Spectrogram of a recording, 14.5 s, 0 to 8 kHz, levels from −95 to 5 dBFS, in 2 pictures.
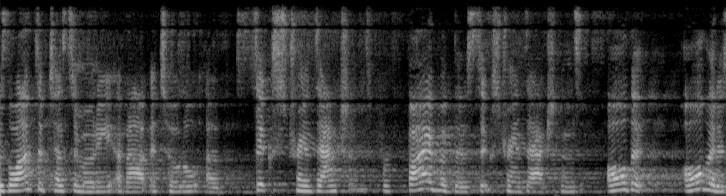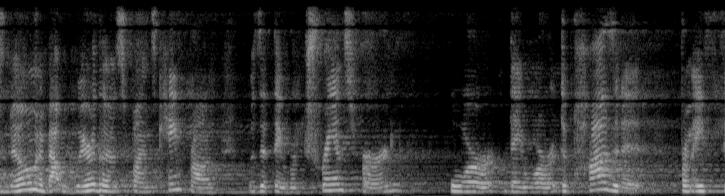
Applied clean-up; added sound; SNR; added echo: none; none; none; reverberation time 1.7 s.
